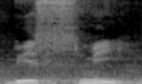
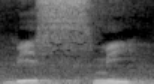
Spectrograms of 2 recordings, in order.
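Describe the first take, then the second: No difference in how they are said.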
